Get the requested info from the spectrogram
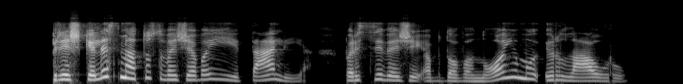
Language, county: Lithuanian, Vilnius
